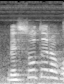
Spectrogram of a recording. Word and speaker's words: 메서드: 메소드라고 하고요, 메서드라고도 합니다. 뭐 발음하는 거에 따라 다르긴 한데 똑같고요.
